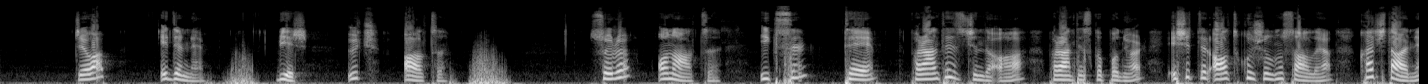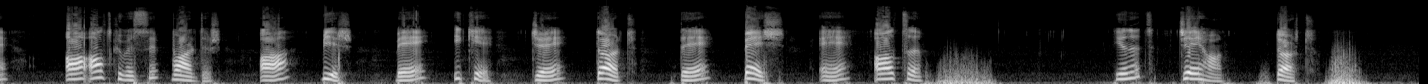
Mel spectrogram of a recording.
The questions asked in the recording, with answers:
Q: X'in T parantez içinde A parantez kapanıyor eşittir 6 koşulunu sağlayan kaç tane A alt kümesi vardır?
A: Yanıt Ceyhan 4.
